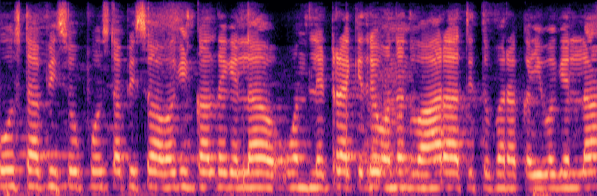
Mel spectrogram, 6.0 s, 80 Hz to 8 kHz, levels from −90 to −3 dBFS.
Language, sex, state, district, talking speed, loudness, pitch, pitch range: Kannada, female, Karnataka, Bellary, 160 wpm, -16 LUFS, 220 Hz, 215-225 Hz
